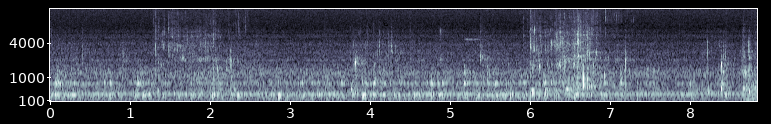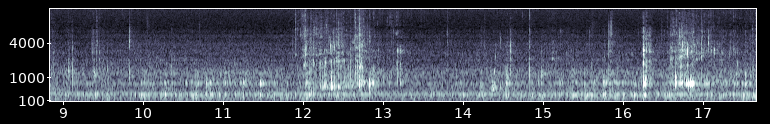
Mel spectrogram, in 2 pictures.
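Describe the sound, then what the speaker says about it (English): Broth pouring into jars packed with chicken for Thai red curry canning, a steady liquid trickle and splashing with a few louder gushes near the end, no talk. "Cover with our broth."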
